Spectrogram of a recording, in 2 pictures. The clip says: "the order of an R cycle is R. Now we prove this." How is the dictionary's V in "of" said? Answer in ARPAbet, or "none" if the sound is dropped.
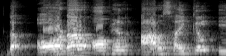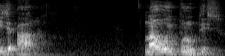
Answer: P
